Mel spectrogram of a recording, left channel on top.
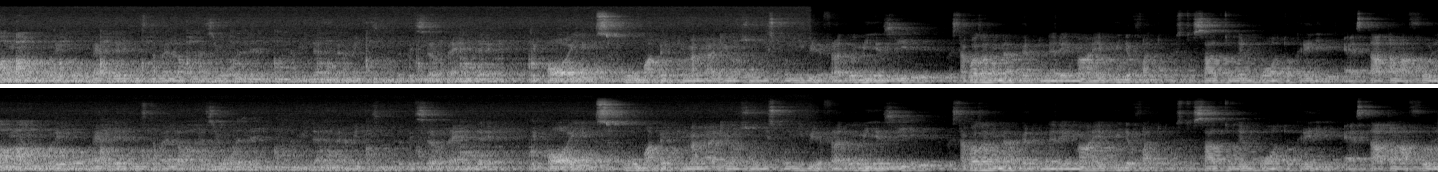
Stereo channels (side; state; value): both; normal; correlation 0.55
